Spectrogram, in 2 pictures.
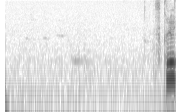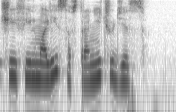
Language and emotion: Russian, neutral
